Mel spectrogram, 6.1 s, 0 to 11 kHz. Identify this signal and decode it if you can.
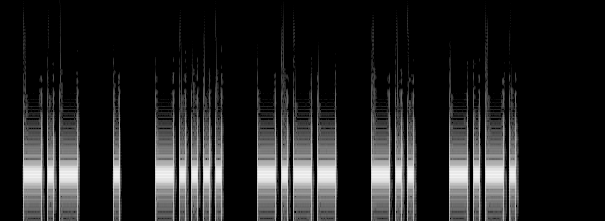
Morse code, heard as a keyed tone, about 20 wpm, spaced as for 15 wpm, 700 Hz. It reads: KE6YDC
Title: 231 Lesson 37g - Letter x - Call Signs 20wpm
